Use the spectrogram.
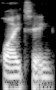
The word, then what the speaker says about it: Whiting: Zeffirelli decided to make the most of the gifts of Leonard Whiting. I think it's pronounced Whiting, not Whiting, and indeed Olivia Hussey,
